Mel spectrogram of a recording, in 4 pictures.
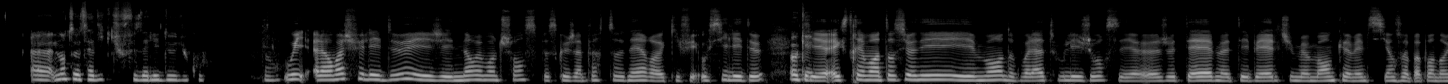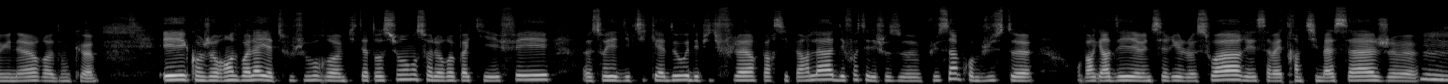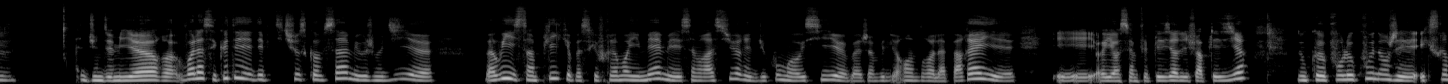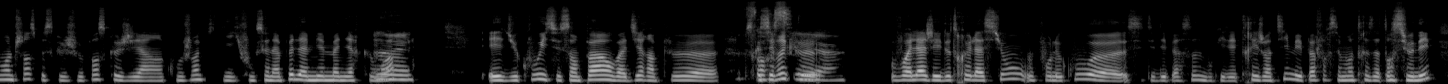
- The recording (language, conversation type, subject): French, podcast, Préférez-vous des mots doux ou des gestes concrets à la maison ?
- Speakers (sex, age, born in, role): female, 25-29, France, guest; female, 30-34, France, host
- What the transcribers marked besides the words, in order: "même" said as "miême"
